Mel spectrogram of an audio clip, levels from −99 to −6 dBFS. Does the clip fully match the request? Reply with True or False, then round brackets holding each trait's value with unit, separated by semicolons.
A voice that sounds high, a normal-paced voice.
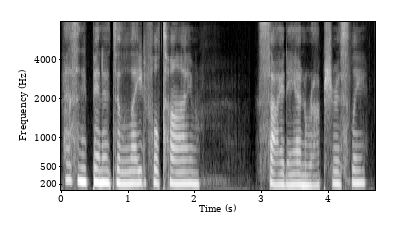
False (205 Hz; 115 wpm)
